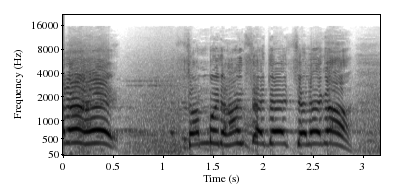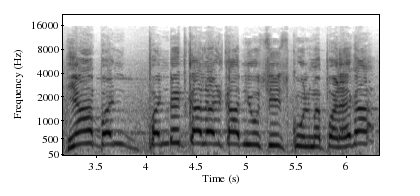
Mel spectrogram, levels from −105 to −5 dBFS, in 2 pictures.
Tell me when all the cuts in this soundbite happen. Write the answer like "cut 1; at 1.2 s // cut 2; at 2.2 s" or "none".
cut 1; at 1.2 s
